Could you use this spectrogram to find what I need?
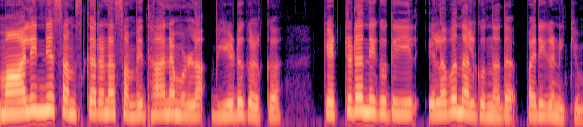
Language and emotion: Malayalam, neutral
